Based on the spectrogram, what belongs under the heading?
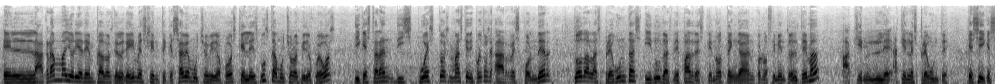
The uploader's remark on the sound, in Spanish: En directo mustio desde la RetroBarcelona. Lamentablemente tuvimos un problema técnico y aunque durante el directo todo sonaba correctamente. Nos tememos que durante el episodio váis a oír a ratos a un señor quejándose de fondo al que casi no se le oye.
